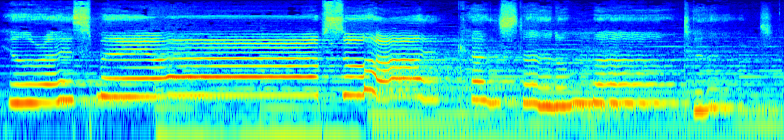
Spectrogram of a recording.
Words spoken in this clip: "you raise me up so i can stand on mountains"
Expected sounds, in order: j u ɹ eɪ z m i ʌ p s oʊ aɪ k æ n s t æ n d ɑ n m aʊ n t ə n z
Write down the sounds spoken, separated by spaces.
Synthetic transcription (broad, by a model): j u ɹ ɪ s m i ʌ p s oʊ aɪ k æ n s t æ n d ɑ n m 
